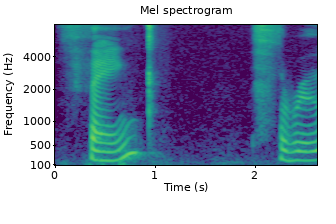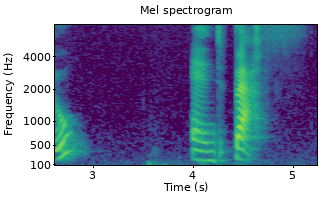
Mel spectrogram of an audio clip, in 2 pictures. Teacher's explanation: think about a gentle breeze that's passing between your upper teeth and your tongue. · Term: quiet TH sound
